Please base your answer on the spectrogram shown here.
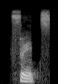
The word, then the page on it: fritz: Indian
